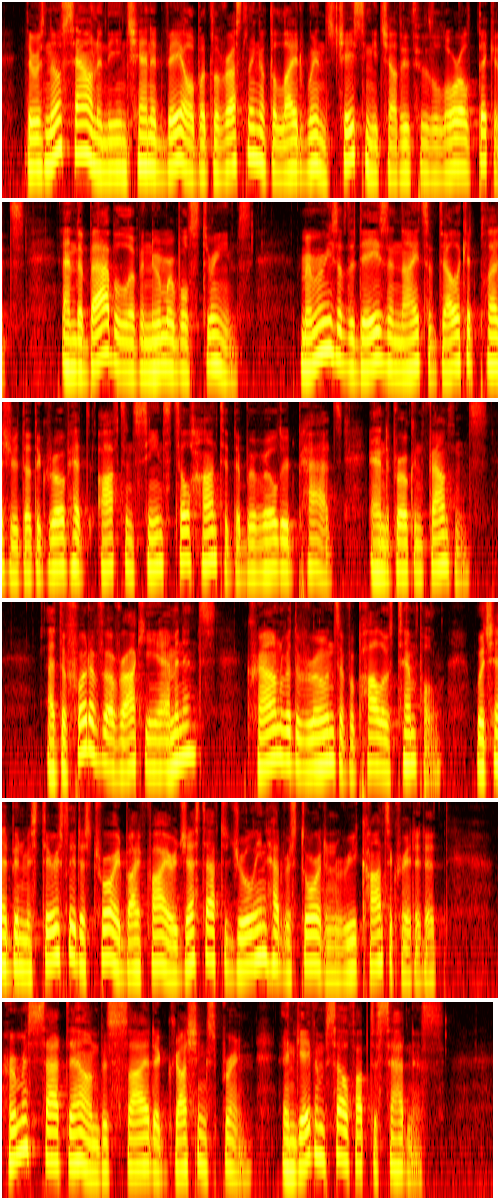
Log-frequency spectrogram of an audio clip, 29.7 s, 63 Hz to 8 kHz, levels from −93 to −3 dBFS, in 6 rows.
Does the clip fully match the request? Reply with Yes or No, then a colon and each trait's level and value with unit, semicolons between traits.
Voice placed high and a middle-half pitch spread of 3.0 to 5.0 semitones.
No: low, 135 Hz; average, 3.6 semitones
